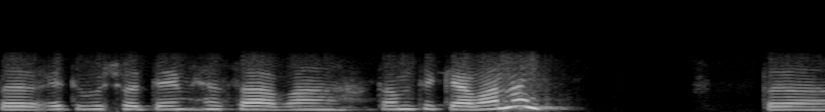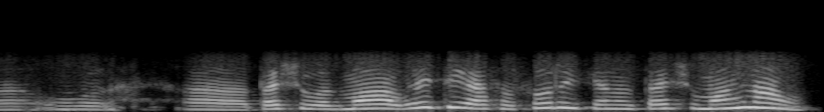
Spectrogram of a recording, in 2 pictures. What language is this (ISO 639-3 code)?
kas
